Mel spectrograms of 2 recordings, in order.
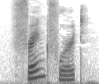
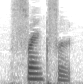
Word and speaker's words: Frankfort: Frankfort, Kentucky. Now some Americans may change the second syllable of the capital, and you may hear Frankfurt.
